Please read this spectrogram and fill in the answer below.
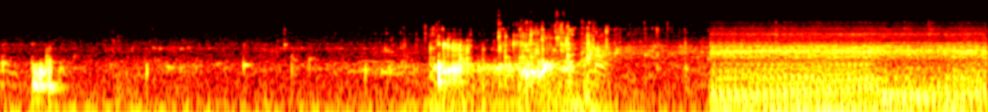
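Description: Water bubbling and gurgling recorded underwater by an action camera, in two short spells with near quiet between. About three and a half seconds in, it cuts sharply to the steady run of a motorcycle engine with wind rush.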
